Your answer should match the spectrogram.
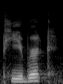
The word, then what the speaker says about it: piobaireachd: So for any of you people who are classical singers, like opera singers and stuff like that, if you know you probably know what a German CH sounds like.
